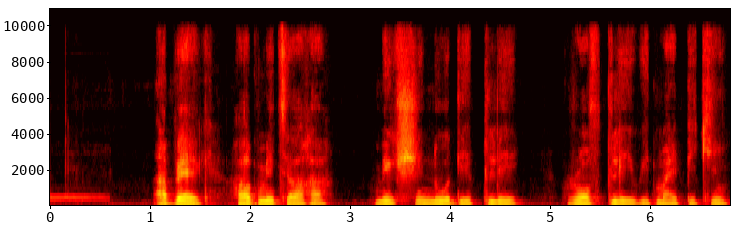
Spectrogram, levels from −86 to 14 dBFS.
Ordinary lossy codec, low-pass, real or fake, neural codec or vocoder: none; 9.9 kHz; fake; codec, 24 kHz, 6 kbps, HILCodec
